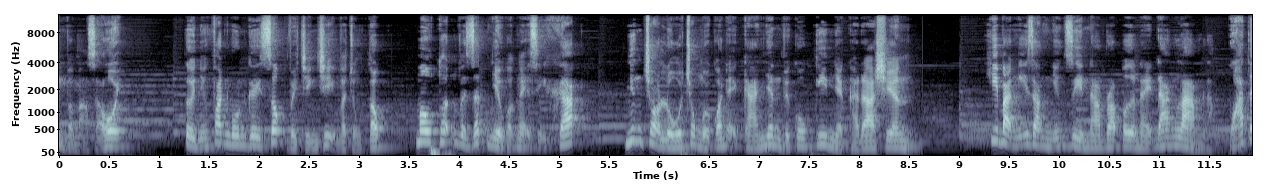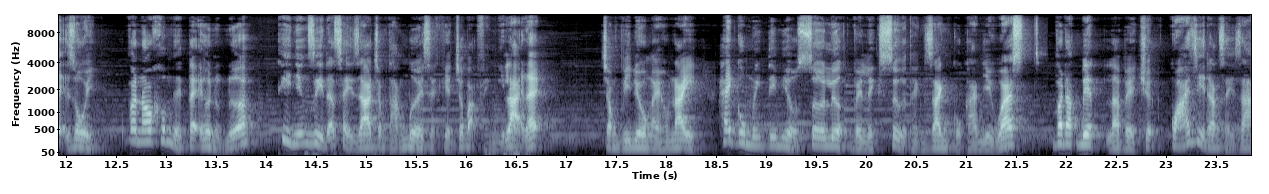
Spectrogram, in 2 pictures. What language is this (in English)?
Vietnamese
